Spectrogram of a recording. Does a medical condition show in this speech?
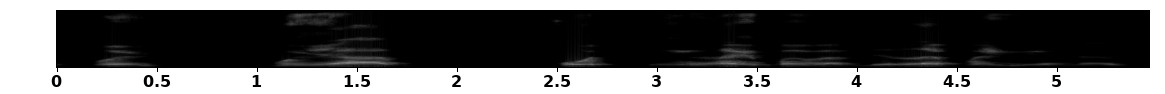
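Yes: cerebral palsy; speech therapy in childhood.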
